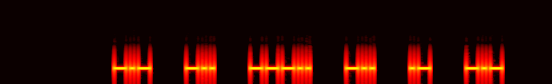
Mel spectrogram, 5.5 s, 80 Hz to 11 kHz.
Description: Morse code, heard as a keyed tone, about 30 wpm, spaced as for 17 wpm, 700 Hz. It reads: KD8DAK
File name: Lesson 37g - Letter x - Call Signs 30wpm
